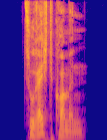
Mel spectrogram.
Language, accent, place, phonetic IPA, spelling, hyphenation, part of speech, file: German, Germany, Berlin, [t͡suˈʁɛçtˌkɔmən], zurechtkommen, zu‧recht‧kom‧men, verb, De-zurechtkommen.ogg
- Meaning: 1. to cope, to deal 2. to get on, get along 3. to get along, to manage, to do well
